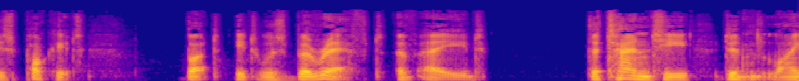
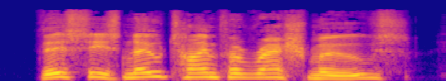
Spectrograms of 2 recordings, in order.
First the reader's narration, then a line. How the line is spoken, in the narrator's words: he said loudly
